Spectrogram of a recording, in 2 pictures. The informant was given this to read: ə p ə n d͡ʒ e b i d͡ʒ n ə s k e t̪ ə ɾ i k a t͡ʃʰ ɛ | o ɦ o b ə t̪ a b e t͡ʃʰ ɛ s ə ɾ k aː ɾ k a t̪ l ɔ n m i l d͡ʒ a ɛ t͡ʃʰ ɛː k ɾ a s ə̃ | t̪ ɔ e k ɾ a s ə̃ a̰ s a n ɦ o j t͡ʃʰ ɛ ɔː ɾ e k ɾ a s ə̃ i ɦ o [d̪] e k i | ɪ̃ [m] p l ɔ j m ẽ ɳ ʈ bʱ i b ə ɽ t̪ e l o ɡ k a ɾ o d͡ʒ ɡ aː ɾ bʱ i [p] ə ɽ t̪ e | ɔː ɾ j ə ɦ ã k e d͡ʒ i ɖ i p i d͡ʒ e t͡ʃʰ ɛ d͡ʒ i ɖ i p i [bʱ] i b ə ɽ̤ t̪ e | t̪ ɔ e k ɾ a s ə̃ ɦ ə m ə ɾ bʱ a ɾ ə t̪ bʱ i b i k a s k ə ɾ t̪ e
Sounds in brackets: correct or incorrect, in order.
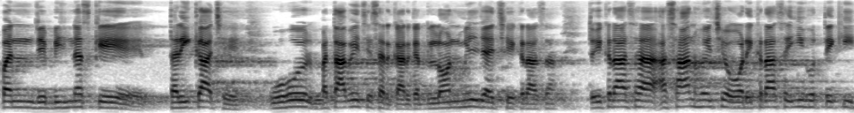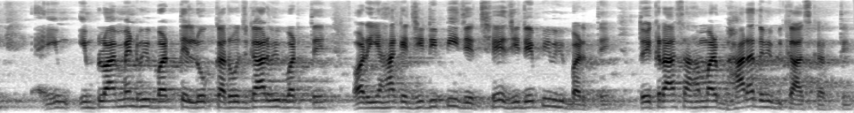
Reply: incorrect, correct, incorrect, correct

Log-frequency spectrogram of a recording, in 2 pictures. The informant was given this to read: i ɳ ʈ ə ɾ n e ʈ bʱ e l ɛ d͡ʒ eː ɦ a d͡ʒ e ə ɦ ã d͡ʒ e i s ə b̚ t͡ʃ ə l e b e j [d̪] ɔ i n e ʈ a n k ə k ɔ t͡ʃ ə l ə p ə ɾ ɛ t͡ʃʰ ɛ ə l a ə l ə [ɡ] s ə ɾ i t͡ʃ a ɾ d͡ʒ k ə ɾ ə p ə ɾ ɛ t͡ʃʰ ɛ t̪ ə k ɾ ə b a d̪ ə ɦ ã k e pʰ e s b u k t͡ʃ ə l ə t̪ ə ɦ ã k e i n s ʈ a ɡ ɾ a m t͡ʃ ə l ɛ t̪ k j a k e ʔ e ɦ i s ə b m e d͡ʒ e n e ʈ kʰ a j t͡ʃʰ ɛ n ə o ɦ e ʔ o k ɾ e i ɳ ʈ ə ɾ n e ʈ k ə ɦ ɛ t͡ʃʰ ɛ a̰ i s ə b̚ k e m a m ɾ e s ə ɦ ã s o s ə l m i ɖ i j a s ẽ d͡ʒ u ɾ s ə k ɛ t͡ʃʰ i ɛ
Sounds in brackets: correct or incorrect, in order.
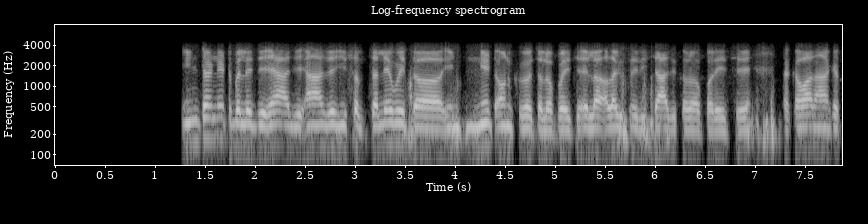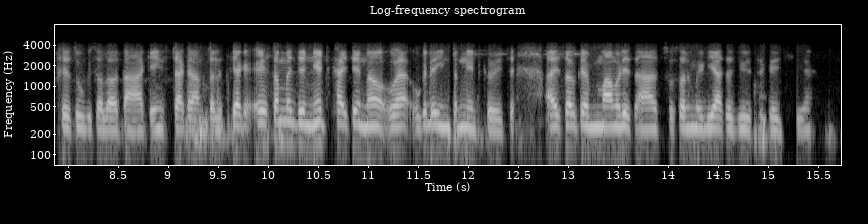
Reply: incorrect, correct

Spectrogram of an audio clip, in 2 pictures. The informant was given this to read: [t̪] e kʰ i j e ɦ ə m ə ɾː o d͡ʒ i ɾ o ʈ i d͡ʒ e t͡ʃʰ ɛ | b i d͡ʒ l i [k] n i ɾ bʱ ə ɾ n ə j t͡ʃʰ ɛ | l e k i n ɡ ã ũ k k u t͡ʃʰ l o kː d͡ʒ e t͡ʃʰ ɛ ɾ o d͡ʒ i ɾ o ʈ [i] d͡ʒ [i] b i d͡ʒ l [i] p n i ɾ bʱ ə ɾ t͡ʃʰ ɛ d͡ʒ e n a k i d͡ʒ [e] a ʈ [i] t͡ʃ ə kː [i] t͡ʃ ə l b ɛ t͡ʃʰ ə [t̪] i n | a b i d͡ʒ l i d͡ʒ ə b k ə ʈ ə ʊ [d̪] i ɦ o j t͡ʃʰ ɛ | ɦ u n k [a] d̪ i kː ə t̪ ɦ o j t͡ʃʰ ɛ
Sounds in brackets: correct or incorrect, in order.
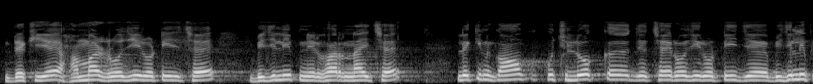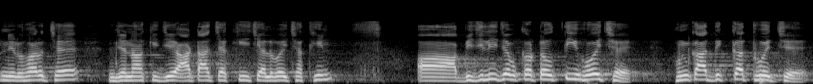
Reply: incorrect, incorrect, correct, incorrect, correct, correct, incorrect, correct, incorrect, incorrect, correct

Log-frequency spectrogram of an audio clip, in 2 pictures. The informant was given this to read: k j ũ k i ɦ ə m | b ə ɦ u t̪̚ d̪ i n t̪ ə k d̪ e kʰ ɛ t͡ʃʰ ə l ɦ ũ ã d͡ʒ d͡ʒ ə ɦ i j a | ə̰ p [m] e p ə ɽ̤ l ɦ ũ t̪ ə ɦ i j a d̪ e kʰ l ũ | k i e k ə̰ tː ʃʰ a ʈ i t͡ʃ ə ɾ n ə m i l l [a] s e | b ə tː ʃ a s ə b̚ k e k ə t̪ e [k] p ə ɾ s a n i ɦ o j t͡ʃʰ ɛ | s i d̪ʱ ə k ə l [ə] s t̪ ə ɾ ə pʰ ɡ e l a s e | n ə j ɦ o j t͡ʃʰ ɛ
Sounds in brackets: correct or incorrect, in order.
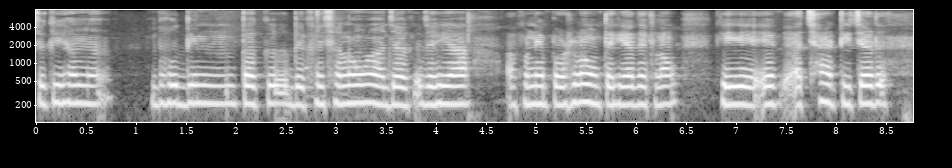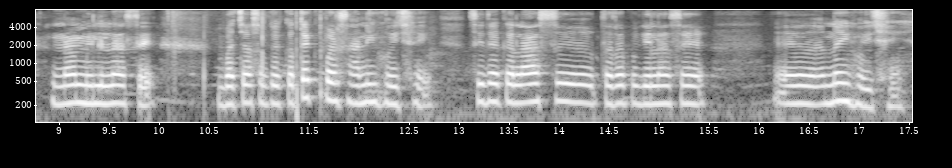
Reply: incorrect, correct, correct, incorrect

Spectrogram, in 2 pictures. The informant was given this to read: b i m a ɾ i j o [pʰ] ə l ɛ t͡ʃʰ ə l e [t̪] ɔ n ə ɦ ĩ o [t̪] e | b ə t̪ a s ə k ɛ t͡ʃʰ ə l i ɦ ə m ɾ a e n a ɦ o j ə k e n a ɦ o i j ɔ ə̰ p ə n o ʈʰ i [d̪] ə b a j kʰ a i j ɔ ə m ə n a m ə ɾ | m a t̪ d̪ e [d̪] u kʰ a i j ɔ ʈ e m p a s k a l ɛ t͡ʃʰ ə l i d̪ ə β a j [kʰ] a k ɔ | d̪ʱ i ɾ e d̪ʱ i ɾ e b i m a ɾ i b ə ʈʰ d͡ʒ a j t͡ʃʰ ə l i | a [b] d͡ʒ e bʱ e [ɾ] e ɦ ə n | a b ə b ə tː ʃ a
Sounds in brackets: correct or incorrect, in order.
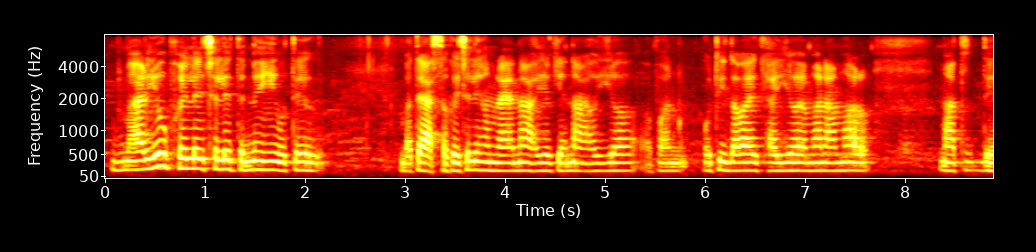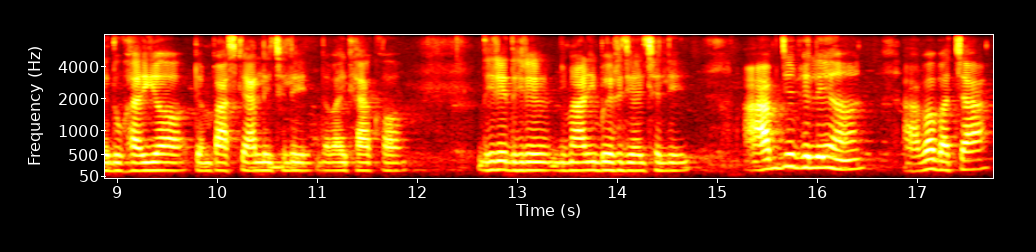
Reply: correct, correct, correct, correct, correct, correct, correct, incorrect

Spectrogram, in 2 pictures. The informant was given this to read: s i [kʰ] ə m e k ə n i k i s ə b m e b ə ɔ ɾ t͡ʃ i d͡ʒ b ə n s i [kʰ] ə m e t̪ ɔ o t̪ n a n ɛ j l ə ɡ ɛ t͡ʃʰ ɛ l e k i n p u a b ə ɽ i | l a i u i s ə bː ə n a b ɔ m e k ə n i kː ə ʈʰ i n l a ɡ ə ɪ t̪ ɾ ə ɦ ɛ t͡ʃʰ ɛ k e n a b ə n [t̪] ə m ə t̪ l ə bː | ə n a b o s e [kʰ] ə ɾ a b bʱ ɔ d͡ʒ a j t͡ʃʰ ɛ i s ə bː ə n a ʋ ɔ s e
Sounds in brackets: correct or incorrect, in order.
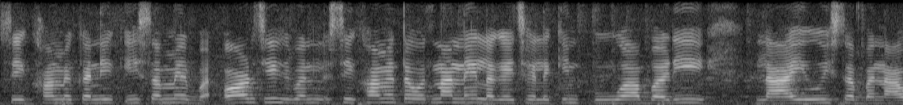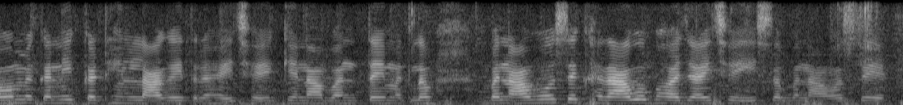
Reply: correct, correct, correct, correct

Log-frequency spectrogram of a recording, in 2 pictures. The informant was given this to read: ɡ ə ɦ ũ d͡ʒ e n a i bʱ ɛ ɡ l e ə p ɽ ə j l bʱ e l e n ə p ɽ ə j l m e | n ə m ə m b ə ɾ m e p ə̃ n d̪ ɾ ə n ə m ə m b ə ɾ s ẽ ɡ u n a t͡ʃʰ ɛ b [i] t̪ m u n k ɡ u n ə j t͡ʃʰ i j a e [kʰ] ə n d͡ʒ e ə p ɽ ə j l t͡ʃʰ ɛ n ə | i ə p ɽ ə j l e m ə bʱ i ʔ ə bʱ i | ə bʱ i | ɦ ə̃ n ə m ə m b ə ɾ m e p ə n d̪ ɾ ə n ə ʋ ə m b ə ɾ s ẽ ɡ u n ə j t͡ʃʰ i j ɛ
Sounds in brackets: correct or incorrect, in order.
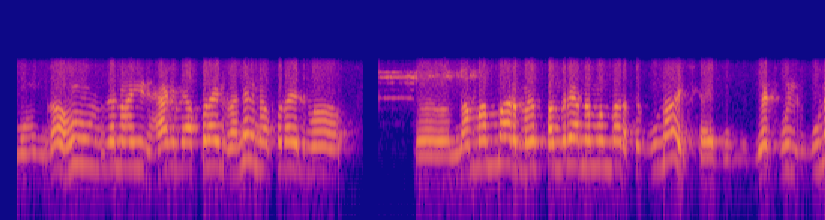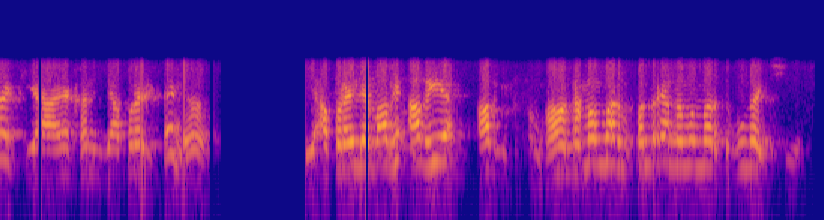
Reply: incorrect, correct

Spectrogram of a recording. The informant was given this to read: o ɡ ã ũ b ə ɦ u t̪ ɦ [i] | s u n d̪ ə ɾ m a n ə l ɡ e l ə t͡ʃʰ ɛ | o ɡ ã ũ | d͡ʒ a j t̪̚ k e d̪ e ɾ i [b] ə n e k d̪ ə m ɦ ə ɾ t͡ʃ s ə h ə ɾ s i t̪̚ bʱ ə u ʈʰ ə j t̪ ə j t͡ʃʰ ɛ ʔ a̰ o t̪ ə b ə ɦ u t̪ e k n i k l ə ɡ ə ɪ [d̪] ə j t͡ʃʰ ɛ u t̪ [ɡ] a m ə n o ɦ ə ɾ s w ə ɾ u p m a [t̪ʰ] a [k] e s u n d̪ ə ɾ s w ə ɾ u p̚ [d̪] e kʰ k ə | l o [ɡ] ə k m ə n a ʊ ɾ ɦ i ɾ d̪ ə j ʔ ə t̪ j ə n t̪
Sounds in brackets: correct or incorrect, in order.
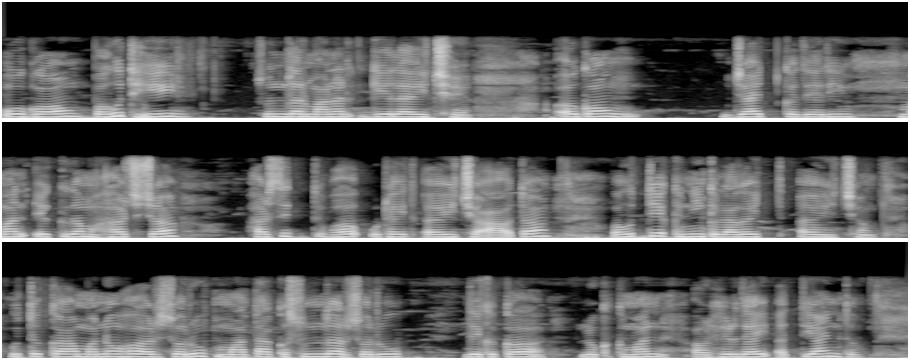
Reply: correct, incorrect, incorrect, incorrect, incorrect, correct, correct, incorrect

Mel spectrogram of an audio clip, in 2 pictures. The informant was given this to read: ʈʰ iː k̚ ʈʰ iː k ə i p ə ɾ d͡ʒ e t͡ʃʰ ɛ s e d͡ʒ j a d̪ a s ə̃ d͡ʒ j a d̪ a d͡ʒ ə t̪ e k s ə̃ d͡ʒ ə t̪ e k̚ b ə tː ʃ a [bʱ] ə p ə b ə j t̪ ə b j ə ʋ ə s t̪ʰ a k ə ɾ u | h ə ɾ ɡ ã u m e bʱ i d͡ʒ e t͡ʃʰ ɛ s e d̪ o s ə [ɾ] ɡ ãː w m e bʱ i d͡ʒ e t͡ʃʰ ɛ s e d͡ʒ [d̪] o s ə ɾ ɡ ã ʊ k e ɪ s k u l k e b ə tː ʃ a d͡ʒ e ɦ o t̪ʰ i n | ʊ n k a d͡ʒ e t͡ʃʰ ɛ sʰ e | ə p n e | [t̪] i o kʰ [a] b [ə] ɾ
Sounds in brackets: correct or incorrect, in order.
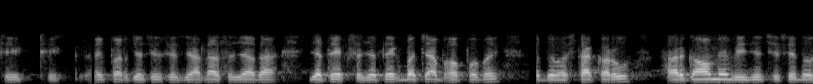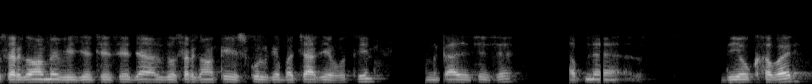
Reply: correct, correct, correct, incorrect, incorrect, correct

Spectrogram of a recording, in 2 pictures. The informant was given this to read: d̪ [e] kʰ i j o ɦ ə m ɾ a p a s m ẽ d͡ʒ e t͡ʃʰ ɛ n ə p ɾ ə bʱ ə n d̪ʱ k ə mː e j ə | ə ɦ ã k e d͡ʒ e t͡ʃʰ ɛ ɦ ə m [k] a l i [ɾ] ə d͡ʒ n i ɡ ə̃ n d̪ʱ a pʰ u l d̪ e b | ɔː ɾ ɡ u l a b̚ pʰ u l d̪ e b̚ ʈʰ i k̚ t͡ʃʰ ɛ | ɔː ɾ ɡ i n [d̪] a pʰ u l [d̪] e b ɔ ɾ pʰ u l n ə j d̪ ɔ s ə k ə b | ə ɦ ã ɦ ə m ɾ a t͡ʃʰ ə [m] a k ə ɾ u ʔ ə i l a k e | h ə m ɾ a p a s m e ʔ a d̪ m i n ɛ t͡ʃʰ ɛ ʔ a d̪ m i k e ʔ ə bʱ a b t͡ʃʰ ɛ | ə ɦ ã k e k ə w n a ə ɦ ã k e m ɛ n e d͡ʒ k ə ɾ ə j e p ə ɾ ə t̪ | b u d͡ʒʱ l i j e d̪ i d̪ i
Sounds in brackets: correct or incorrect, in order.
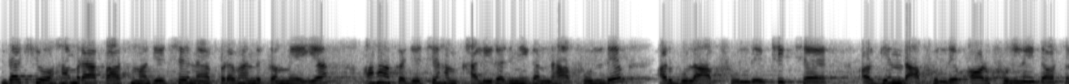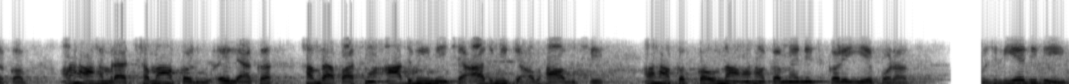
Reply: correct, incorrect, correct, correct, correct, correct

